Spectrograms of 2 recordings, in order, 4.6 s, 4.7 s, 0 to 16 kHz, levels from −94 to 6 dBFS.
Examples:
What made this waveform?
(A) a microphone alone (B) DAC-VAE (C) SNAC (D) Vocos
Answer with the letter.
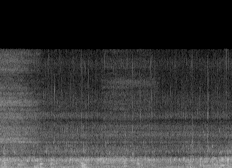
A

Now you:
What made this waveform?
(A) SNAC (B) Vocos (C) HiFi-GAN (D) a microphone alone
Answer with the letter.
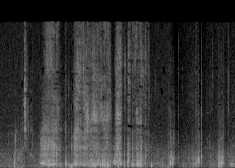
D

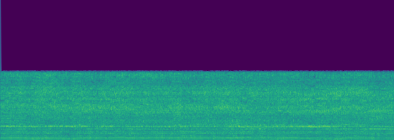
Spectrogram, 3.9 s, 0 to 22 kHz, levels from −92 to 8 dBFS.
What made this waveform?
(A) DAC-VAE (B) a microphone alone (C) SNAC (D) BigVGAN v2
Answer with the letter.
C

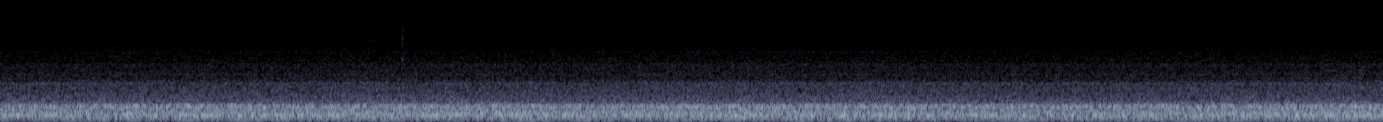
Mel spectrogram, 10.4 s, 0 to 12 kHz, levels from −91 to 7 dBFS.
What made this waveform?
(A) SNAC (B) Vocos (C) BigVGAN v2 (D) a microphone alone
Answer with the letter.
D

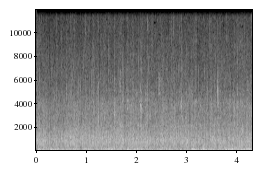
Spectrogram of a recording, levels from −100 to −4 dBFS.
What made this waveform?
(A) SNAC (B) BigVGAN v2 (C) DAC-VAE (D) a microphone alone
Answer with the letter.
D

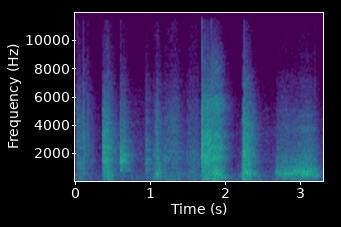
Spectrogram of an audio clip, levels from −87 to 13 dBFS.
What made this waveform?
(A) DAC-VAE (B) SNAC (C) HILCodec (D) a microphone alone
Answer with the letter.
D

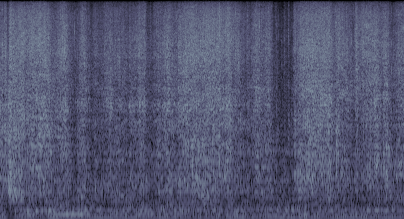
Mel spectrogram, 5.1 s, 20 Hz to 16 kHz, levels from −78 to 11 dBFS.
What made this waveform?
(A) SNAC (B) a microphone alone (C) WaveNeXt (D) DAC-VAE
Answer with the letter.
B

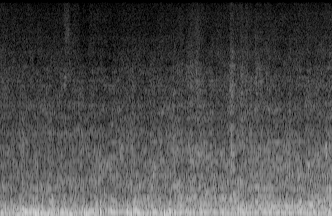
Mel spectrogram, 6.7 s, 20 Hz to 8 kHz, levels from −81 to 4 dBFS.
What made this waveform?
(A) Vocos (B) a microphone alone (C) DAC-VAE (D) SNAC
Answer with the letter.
D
